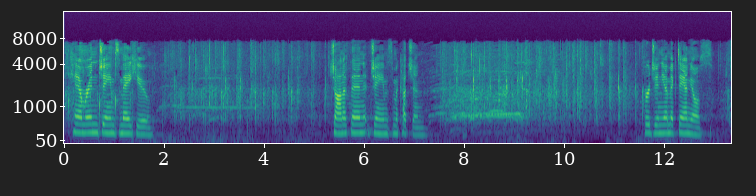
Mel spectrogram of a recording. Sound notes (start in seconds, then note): 1.8 cheers, applause; 7.3 cheers, applause; 13.1 cheers, applause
